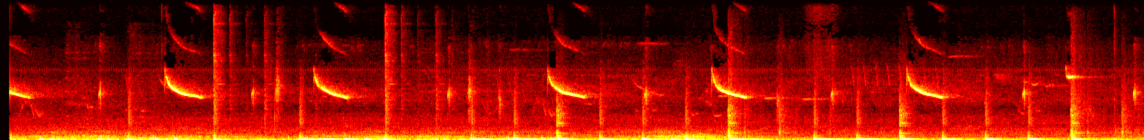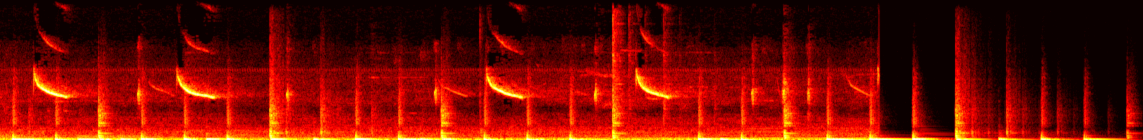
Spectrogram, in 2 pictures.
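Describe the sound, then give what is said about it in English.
Birds chirp outdoors in short, bright, evenly spaced calls that repeat over a low, steady rumble of background noise, with scattered clicks; no one speaks. “I sit back and I watch the birds. I literally watch the birds.”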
